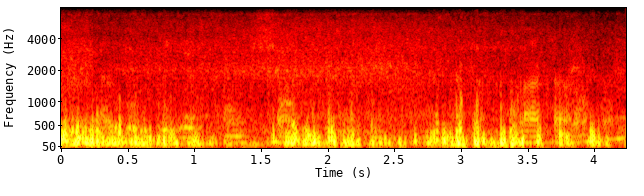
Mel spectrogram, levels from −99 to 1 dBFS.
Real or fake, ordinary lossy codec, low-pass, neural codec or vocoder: fake; Opus, 16 kbps; 7.2 kHz; codec, 16 kHz, 8 kbps, FunCodec, trained on Chinese and English, 25 frames a second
